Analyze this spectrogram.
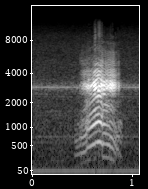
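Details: Eurasian eagle-owls in the Netherlands on the evening of 2 February 2013 at 19:15, female on the nest, male nearby; one brief, loud, hoarse screech rising then falling, with a steady hum behind it.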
